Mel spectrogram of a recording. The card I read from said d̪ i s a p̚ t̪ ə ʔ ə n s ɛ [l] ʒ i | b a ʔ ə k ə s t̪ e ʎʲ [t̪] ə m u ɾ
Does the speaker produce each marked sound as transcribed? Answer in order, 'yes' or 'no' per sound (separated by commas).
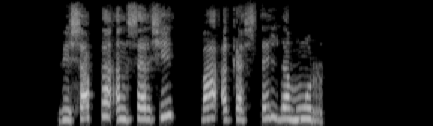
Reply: no, no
